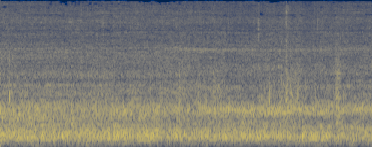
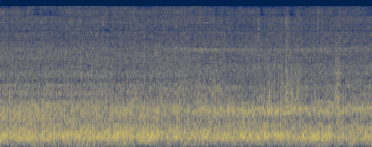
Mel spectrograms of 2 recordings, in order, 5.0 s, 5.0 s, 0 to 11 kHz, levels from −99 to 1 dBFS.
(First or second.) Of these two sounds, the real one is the first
